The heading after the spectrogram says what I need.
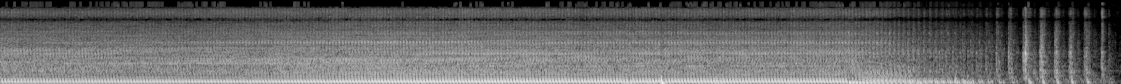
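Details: Curbside-find Craftsman/Troy-Bilt pressure washer, fixed by carburetor cleaning and tested with a Ryobi gun: the small engine holds a steady, even drone under spraying load, then winds down and stops cleanly. Normal running.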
